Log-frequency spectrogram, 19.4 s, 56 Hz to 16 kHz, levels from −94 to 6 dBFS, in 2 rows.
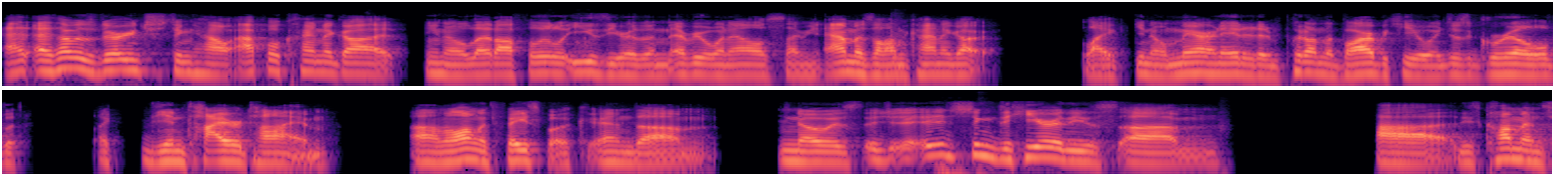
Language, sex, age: English, male, 20-39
